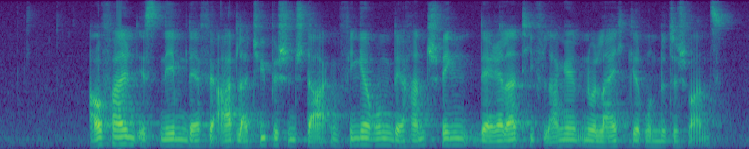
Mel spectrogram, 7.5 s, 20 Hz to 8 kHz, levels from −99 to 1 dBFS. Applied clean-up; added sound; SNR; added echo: none; none; none; none.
